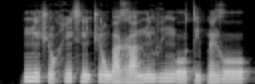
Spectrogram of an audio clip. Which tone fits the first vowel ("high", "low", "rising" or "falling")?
falling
